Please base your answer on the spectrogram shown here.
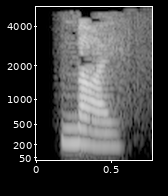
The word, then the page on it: knife: naıf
